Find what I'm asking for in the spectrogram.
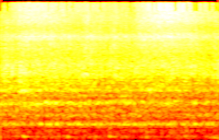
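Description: Onion masala fries down in a pan with a continuous, fairly loud sizzle and hiss that holds steady from start to finish.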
